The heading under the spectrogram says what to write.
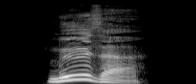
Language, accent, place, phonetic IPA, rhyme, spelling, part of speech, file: German, Germany, Berlin, [ˈmøːzɐ], -øːzɐ, Möser, proper noun / noun, De-Möser.ogg
- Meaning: nominative/accusative/genitive plural of Moos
